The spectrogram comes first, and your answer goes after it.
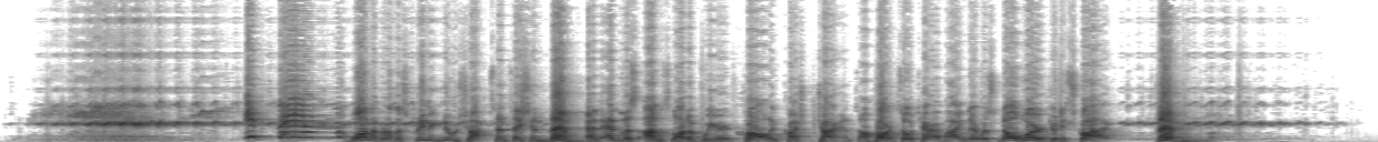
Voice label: Radio Spot; Granny Creech's radio spot crypt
